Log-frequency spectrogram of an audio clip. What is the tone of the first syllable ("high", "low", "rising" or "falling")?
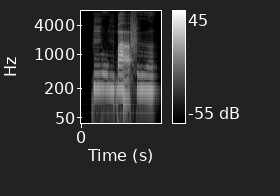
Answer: low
